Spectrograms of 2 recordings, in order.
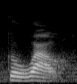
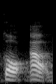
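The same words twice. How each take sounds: First: A w glide links the two words. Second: The two words are separated by a break. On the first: The speaker calls it right. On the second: The speaker calls it wrong.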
